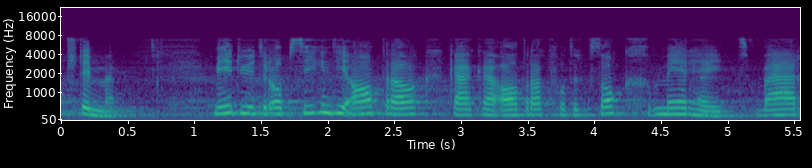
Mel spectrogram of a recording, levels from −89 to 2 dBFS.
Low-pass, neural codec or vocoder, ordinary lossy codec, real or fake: 7.2 kHz; none; none; real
